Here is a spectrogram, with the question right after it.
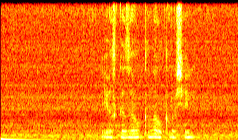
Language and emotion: Russian, sad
